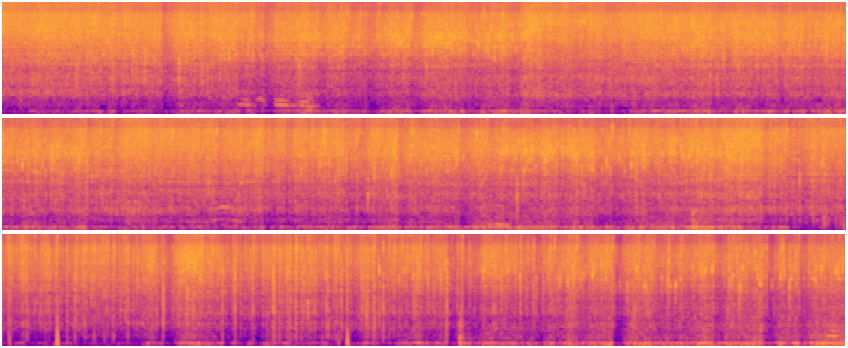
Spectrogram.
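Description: Squid sizzles and crackles steadily in a hot pan while cooking for squid adobo, a dense, continuous frying hiss held close and loud throughout, with no talking.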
